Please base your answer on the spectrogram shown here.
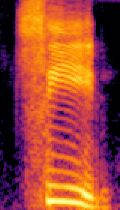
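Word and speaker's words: سين: The other one is seen। Seen is also Safiriya letter। It's pronounced from the tip of the tongue and the inner edges of upper and lower teeth।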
